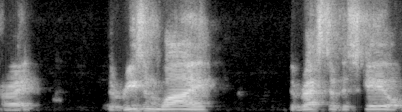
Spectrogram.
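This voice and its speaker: A man speaks at a medium pitch in a bright, sharp tone with monotone, flat intonation. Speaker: high school construction technology teacher. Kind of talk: classroom lecture. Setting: classroom. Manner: fast; casual, conversational.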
